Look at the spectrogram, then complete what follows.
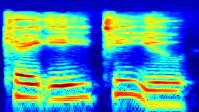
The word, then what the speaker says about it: Ketuvim: That's Ketuvim.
